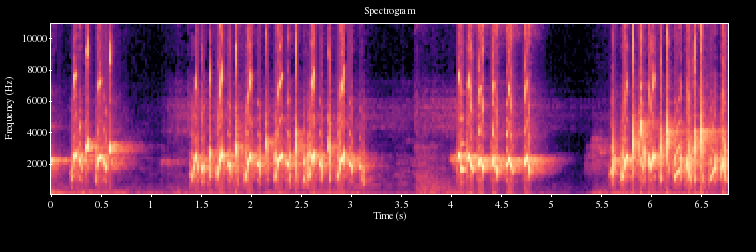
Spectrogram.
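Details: Uplik tarung fighting call of a yellow-vented bulbul, meant to provoke a reply from other bulbuls: four bursts of rapid, gurgling chatter separated by short silences.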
